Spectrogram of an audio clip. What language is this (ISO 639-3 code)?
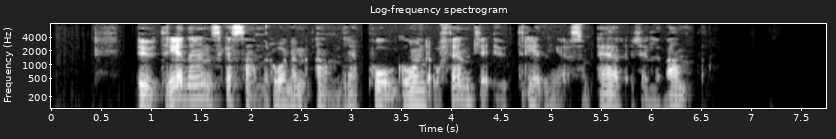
swe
